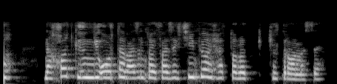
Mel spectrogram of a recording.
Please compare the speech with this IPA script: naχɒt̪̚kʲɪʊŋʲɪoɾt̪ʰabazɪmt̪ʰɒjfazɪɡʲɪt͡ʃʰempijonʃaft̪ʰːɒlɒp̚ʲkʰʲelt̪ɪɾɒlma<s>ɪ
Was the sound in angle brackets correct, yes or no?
yes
